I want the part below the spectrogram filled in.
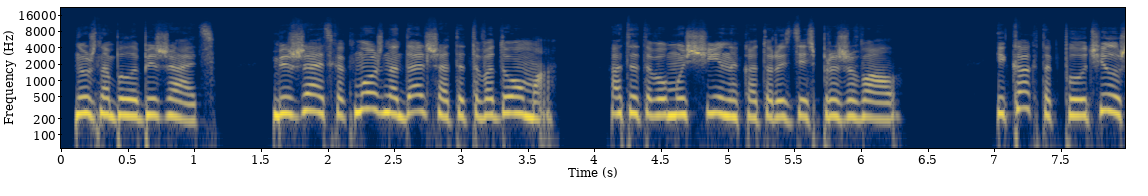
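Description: A woman narrating a first-person romance audiobook with a steady, expressive reading. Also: fairly high pitch, clear, resonant tone, no room sound, studio quality.

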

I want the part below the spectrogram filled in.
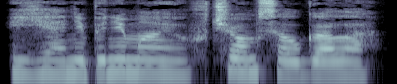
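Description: A woman narrating a first-person audiobook with steady storytelling that rises with emotion in dialogue. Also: medium pitch, moderate pace, dry recording, studio quality.

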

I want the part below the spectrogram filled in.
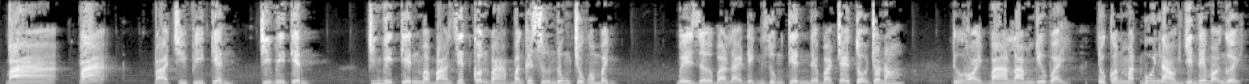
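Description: A man's voice: medium pitch, expressive, a little fast, fairly bright tone, no echo, soft background music. A man voicing a stern, principled older father who speaks with resolve and indignation. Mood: resolute.

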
